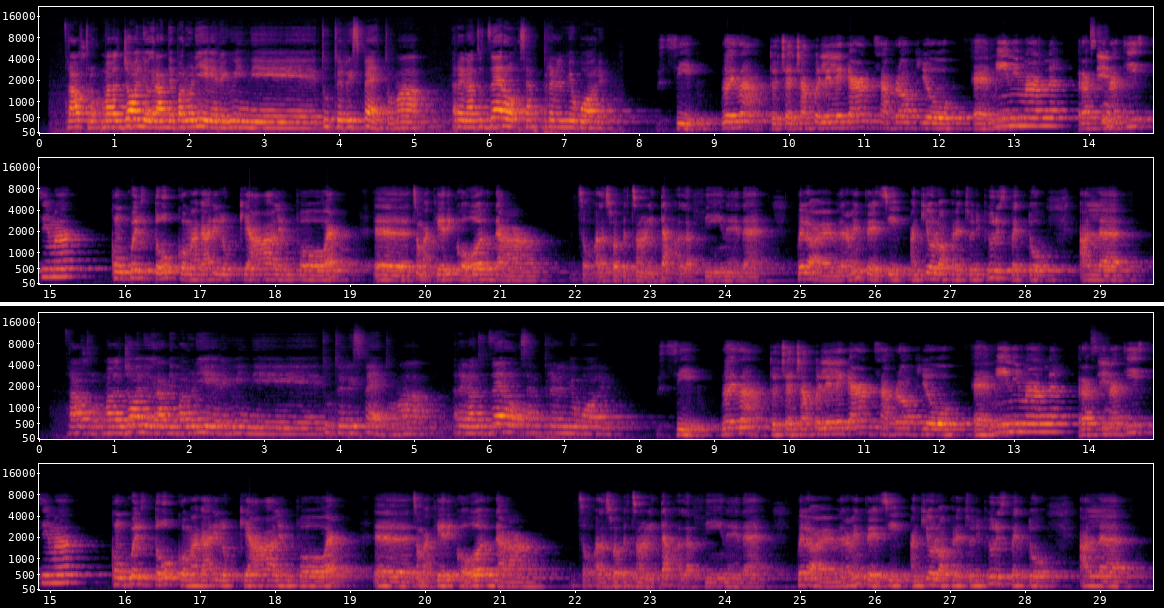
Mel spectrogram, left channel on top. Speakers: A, on the left; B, in the centre.
A: Tra l'altro Malgioglio grande paroliere, quindi tutto il rispetto, ma Renato Zero sempre nel mio cuore.
B: Sì, no, esatto, cioè c'ha quell'eleganza proprio eh, minimal, raffinatissima,
A: Sì,
B: con quel tocco, magari l'occhiale un po', eh, eh, insomma, che ricorda, insomma, la sua personalità alla fine, ed è, quello è veramente, sì, anch'io lo apprezzo di più rispetto al,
